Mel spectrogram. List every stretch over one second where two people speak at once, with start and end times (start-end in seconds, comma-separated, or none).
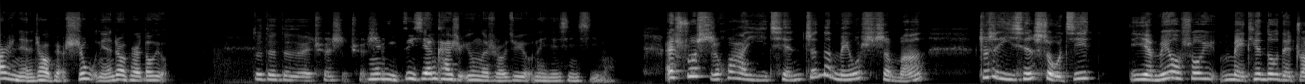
none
